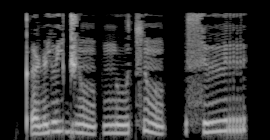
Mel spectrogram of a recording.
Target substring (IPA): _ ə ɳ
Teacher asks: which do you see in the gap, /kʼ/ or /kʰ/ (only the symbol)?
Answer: kʼ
